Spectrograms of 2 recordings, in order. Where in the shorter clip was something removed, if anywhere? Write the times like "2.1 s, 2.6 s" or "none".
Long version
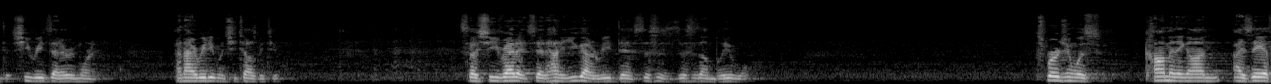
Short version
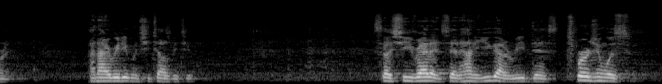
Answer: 5.6 s

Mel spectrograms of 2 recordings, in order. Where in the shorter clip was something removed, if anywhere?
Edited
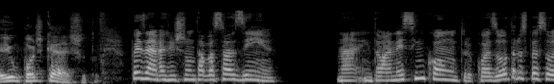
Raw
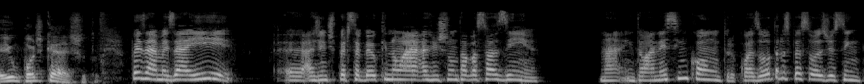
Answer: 1.6 s

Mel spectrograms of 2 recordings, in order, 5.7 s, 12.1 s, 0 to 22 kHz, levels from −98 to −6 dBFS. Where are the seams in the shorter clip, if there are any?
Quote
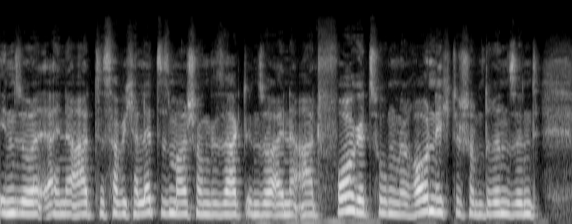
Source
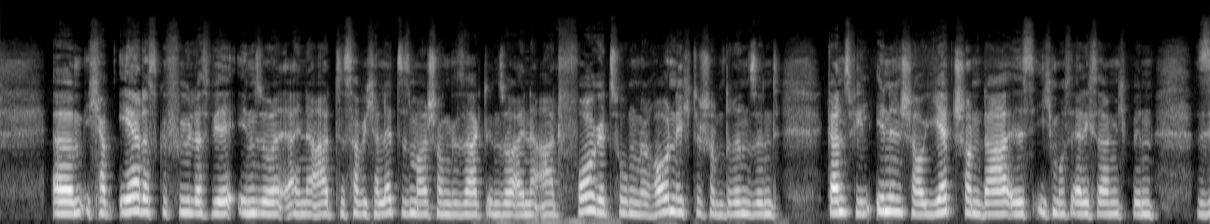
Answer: none

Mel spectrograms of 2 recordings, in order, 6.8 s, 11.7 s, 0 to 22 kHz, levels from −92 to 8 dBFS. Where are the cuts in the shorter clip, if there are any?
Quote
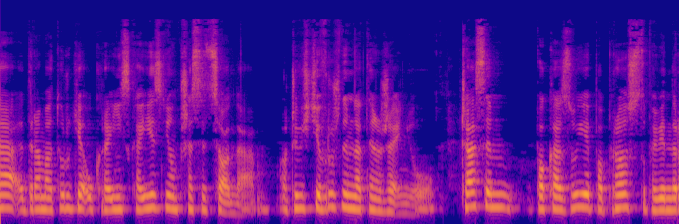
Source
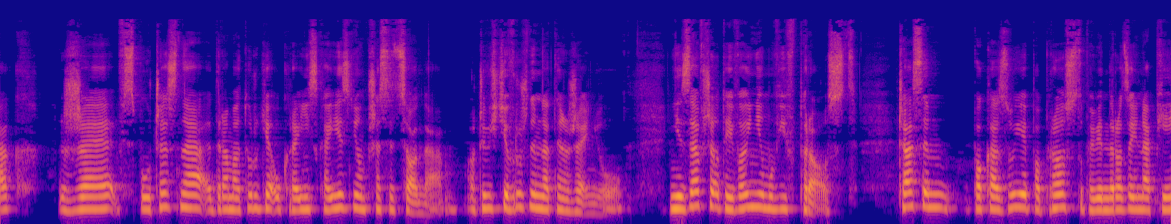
4.5 s

